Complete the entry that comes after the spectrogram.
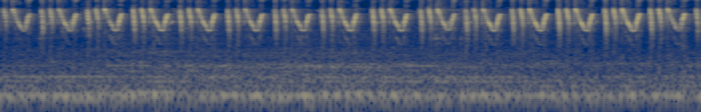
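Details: Lure recording of a Tribel bird calling. Loud, steady series of swooping whistled notes, each falling then climbing back, with crisp ticks before each, roughly two per second without pause.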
